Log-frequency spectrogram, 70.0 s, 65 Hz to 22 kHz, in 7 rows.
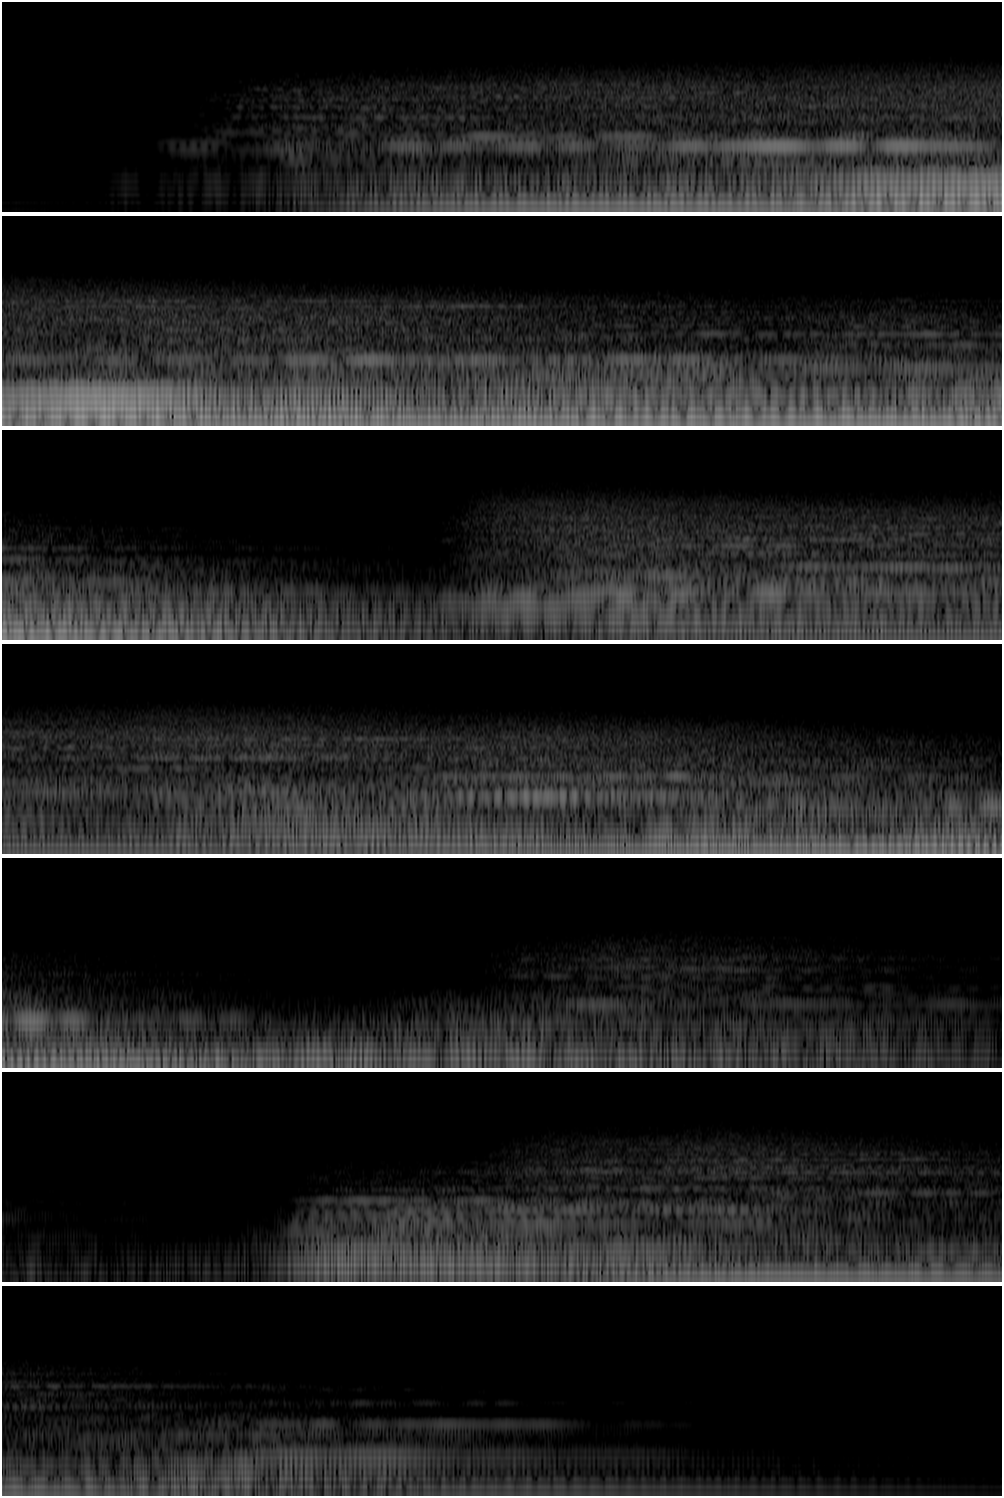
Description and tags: archi soundscape space1
Instances of Surge (synth), Rayspace (reverb), and Dronebox (Resonant delay)
Sounds good for scary scenes in outer-space.
ambient, atmosphere, ambience, horror, ambiant, evil, ambiance, outer-space, drone, space, scary, soundscape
